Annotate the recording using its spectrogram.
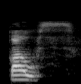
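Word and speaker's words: قوس: So here, since it is not matching, it would be pronounced as the letter W. So now if we read it, it is qaus.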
